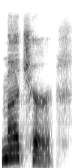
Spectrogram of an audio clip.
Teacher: see how chur is a little bit more stressed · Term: iams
